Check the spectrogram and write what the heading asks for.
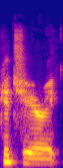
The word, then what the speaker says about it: Kacheri: I need to know my last name's so Italian you go a gargle with marinara to say it right it's it's just kacheri there you go you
